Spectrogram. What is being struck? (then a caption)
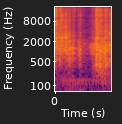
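Dry pinto beans in a bottle. Dry pinto beans in a bottle are tilted from one side to the other, giving a short, crisp rattling hiss. Two bright bursts are split by a brief quieter dip as the beans slide and settle.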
